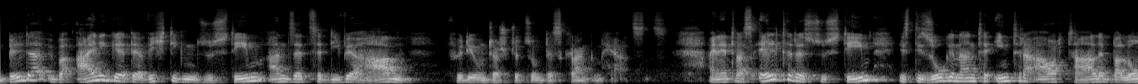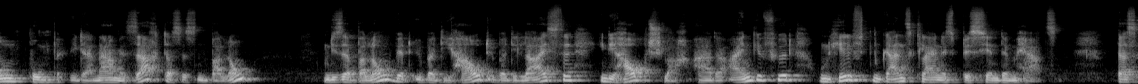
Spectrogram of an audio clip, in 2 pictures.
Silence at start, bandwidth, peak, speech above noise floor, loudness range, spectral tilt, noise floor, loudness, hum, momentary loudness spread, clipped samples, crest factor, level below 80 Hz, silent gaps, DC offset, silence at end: 0 s; 15.5 kHz; -6 dBFS; 36 dB; 3 LU; -5.5 dB/octave; -58 dBFS; -23 LUFS; none; 9 LU; under 0.1%; 16 dB; -66 dBFS; none; under 0.1%; 0 s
